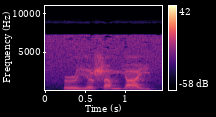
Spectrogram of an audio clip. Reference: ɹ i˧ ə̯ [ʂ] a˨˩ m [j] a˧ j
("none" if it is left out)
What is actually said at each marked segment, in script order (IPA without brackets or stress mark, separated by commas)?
ʂ, j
